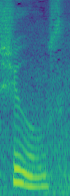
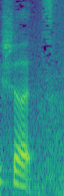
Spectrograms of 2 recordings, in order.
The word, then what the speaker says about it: Schutz: Somebody told me it's pronounced shoes. And I was like, I don't know. That's not how I read it. I say Schutz.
